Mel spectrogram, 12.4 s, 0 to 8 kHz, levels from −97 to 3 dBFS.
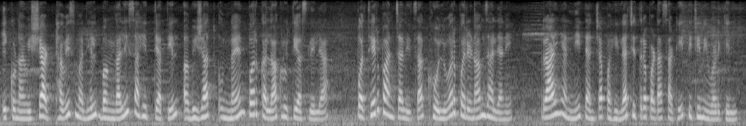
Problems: constant background noise, continuous background conversations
